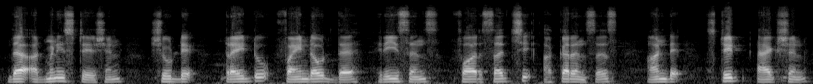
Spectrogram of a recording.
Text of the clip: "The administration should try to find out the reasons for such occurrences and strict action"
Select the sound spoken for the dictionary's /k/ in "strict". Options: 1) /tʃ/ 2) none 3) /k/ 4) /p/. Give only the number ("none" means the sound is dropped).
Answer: 2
